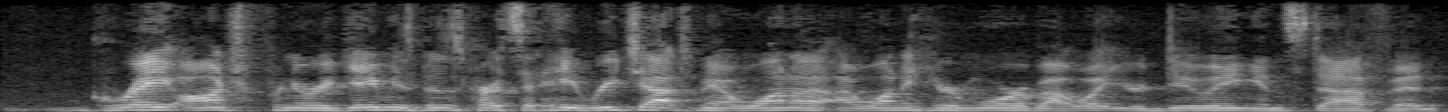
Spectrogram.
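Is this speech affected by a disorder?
No.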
